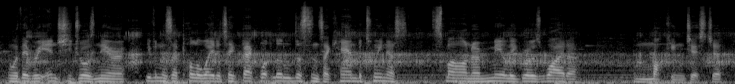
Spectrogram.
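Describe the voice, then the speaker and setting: A man's voice: medium pitch, steady tone, fast talker, noisy background. A man hosting a let's play, reading game text aloud dramatically and swearing as he reacts.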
